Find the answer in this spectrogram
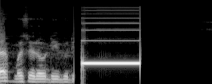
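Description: A single loud, steady electronic beep tone lasting just over half a second, starting about a second in and stopping abruptly, right after a man's speech.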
